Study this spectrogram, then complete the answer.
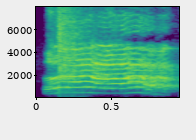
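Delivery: a loud burst of a sneeze; sneezing. Real, not acted. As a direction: let a real sneeze out. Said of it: "I'm really gonna sneeze".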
